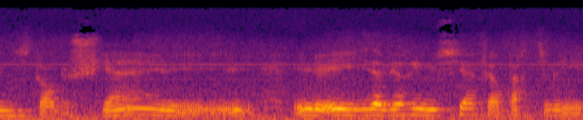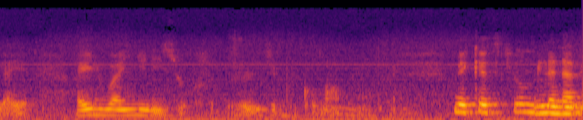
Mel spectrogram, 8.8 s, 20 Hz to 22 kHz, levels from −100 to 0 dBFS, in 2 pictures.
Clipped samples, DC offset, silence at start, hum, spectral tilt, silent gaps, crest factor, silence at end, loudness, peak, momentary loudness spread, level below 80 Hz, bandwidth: under 0.1%; under 0.1%; 0 s; none; -6.5 dB/octave; none; 20 dB; 0 s; -29 LUFS; -10 dBFS; 17 LU; -46 dBFS; 16.5 kHz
